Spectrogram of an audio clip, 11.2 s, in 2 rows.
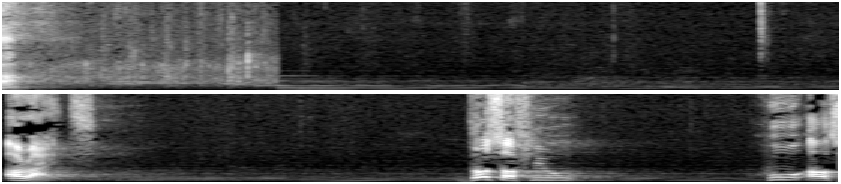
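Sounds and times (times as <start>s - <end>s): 
audience clapping hands: 0.0s - 2.0s
speech: 5.6s - 6.3s, 8.7s - 9.5s, 10.7s - 11.1s.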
